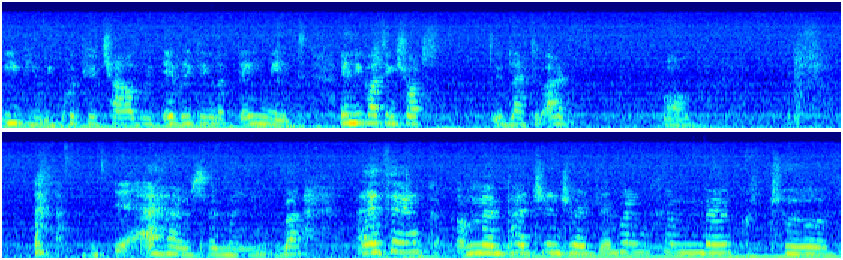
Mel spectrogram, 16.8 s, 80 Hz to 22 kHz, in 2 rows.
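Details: Dysarthria in a 26-year-old woman who has lived all her life with cerebral palsy and says she learned to talk much later than other children.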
